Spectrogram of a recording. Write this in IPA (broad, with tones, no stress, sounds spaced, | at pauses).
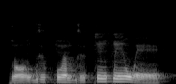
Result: ɾ ɔ̃˨ ɡ͡b ɨ˧ kʷ ã˧ b ɨ˨˦ k ĩ˦ k͡p ĩ˦ w e˨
